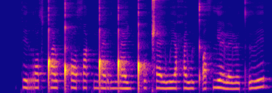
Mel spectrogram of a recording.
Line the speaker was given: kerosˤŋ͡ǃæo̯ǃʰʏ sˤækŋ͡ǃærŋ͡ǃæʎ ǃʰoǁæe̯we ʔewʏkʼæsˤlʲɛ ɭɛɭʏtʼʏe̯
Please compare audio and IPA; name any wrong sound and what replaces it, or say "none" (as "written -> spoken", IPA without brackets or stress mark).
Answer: ʔ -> ħ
